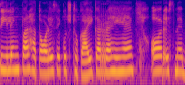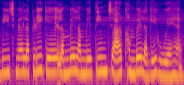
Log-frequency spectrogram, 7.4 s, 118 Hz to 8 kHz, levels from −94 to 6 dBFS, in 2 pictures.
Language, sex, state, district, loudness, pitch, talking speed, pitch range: Hindi, female, Bihar, Gopalganj, -20 LUFS, 235 Hz, 195 wpm, 220-245 Hz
